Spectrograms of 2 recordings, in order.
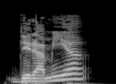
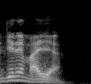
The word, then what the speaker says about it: Jeremiah: Jeremia con Jeremiah Springfield. – Escucha, pero Jeremia con H. ¿Sabes dónde? Al final de la palabra. – Ah, pero será Jeremiah. – Jeremiah. – Jeremiah, como Jeremiah Springfield.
